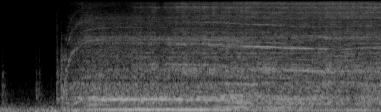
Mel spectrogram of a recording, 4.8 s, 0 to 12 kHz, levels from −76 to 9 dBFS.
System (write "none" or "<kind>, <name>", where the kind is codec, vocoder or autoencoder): vocoder, BigVGAN v2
